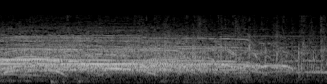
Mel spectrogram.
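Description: A crowd claps and cheers loudly for a music act at an Eric in the Morning radio show event, with high whoops and whistles rising over a dense wash of applause that holds steady for about three seconds before easing slightly.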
